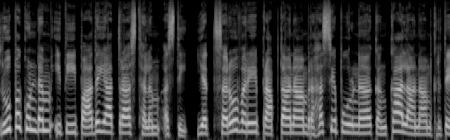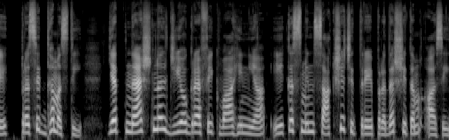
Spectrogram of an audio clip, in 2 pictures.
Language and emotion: Sanskrit, neutral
